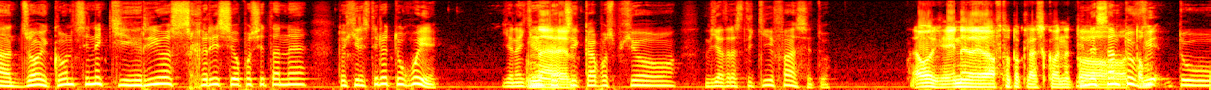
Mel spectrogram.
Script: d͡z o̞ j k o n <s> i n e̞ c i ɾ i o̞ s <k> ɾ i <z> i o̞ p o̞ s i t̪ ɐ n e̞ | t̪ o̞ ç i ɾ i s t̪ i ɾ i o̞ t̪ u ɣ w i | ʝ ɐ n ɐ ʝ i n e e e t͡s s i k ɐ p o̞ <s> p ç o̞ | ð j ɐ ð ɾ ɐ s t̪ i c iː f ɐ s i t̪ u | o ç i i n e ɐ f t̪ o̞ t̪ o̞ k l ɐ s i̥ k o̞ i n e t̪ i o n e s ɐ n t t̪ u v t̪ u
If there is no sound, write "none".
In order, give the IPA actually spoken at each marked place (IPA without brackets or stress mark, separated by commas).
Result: s, x, s, s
